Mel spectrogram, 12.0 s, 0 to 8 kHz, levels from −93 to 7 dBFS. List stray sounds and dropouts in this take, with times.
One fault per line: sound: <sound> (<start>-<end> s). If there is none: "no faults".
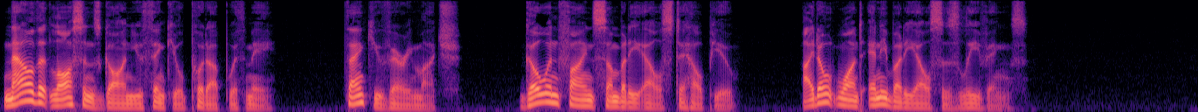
no faults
